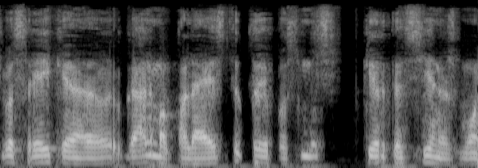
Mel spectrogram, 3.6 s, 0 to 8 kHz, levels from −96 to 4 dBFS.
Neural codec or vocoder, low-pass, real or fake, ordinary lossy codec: codec, 16 kHz, 16 kbps, FreqCodec, larger model; 7.2 kHz; fake; AAC, 32 kbps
